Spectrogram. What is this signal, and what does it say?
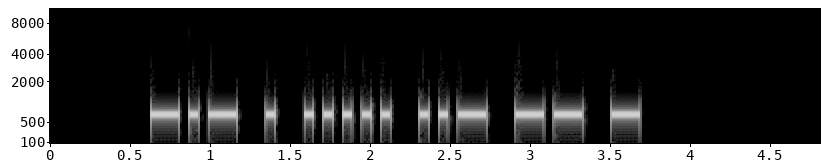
Morse code, heard as a keyed tone, about 20 wpm, 700 Hz. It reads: KE5UMT
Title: USA Call Signs - 6 Characters - Repeated 2x - 20wpm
